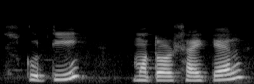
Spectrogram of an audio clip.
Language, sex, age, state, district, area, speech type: Assamese, female, 30-45, Assam, Golaghat, rural, spontaneous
